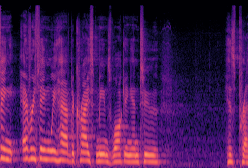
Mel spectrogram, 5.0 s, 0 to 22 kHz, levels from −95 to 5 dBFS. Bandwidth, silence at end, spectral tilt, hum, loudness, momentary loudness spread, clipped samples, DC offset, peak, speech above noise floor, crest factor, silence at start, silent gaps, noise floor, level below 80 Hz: 19.5 kHz; 0 s; -6 dB/octave; none; -25 LUFS; 7 LU; under 0.1%; under 0.1%; -10 dBFS; 36 dB; 16 dB; 0 s; none; -60 dBFS; -64 dBFS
